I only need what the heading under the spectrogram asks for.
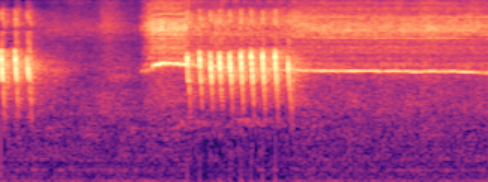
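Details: Bar-winged prinia in continuous 'ngebren' song. A few clipped notes, a pause, then a quick series of sharp, bright, pulsed notes over a thin high whistle. The whistle holds steadily for more than a second after the trill stops.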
